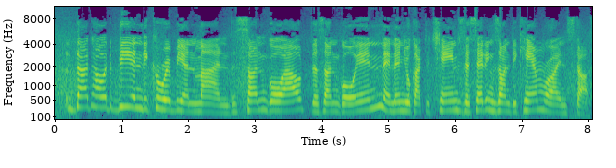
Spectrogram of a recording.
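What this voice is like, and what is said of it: Poor put-on Caribbean accent. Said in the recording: “my terrible Caribbean accent”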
